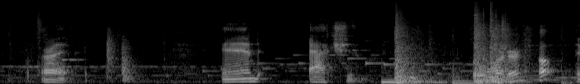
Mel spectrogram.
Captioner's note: cabinet rattling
